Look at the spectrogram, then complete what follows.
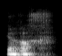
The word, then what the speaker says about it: Geruch: Make sure to open your mouth here on the CH and make a vibration in the back of your throat, because it comes after a U. Geruch.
